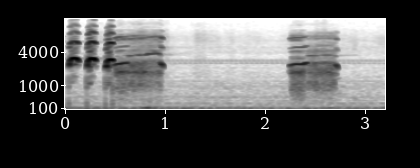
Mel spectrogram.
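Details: Osprey at a Charlo, Montana nest, captured by a nest camera on an August 2018 evening: three sharp whistled chirps, then a drawn-out harsh, buzzy squeal, a pause, and another rasping squeal.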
